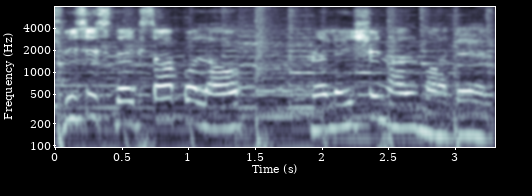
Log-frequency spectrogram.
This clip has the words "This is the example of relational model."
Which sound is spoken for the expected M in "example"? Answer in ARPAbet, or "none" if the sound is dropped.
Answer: none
